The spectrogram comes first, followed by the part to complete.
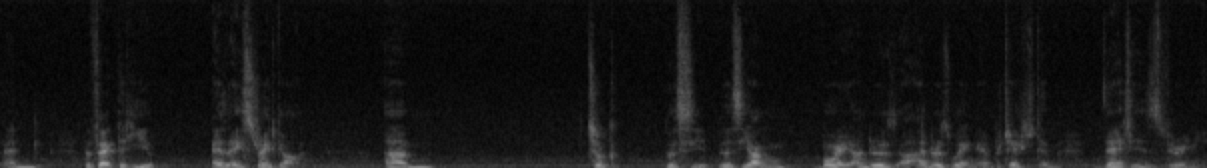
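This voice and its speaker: A South African man in his forties reflecting on personal experience in a halting way, with repeated words and pauses. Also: fairly low pitch. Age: 40s. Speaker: podcaster and voice actor. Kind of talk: personal reflection, interview-style talk. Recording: distant mic with faint background noise.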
